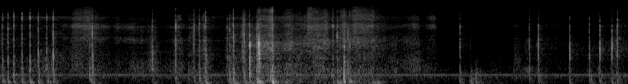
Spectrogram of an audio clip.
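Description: A thumb bends a stack of pages in a thick paperback book held open on a table and lets them riffle off one by one. Quick, crisp, bright paper flicks come in rapid bursts, thickening into a dense flutter in the middle before thinning back to scattered snaps. A faint steady hum sits underneath throughout.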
